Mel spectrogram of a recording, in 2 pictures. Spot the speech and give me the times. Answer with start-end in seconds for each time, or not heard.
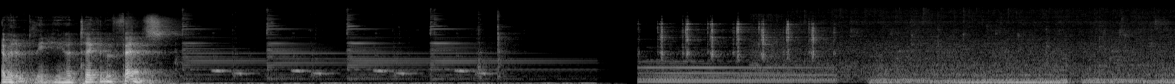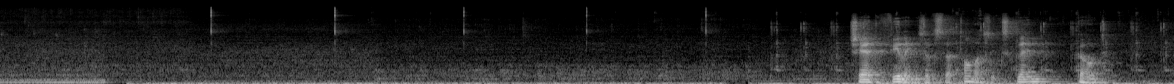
0.0-1.6, 20.2-23.4.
